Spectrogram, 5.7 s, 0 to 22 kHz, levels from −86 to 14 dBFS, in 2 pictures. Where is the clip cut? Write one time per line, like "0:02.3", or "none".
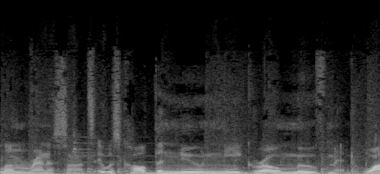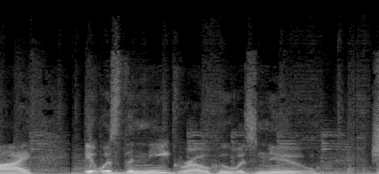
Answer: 0:03.2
